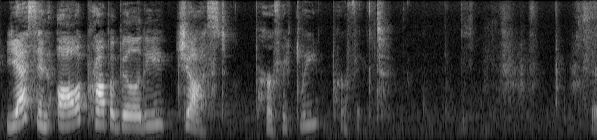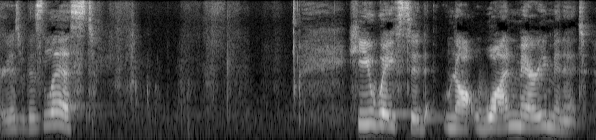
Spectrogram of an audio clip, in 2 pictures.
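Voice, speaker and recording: An older woman reading a rhyming picture book aloud to children, with a lively, sing-song delivery and chatty asides about the pictures. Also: fairly high pitch, unhurried.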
